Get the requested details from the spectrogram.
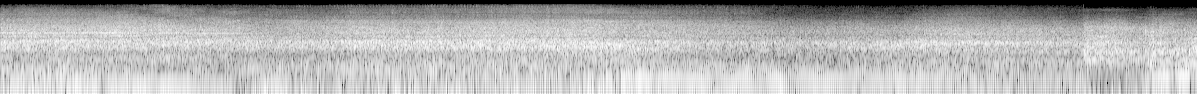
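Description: An old car engine rumbles low as the car drives past.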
